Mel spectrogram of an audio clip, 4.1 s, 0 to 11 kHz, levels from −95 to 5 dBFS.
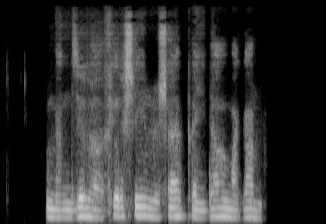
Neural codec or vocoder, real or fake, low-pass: codec, 44.1 kHz, 2.6 kbps, DAC; fake; 9.9 kHz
